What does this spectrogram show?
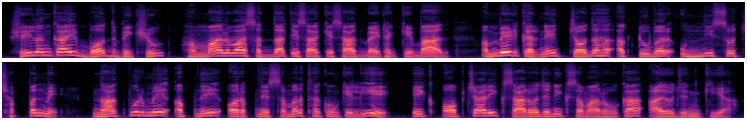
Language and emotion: Hindi, neutral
